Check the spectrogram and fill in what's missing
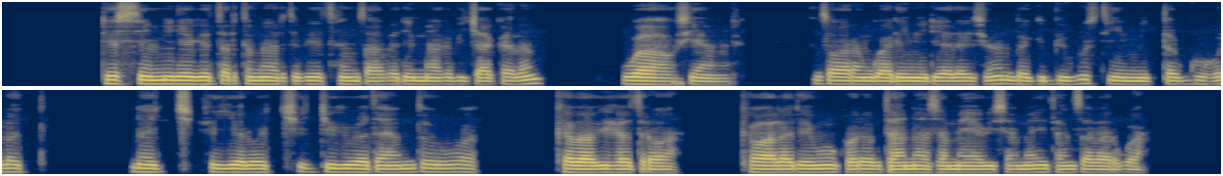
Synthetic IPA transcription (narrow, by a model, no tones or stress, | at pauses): d̪̥esjɛmːid̪əɡət̪ʼːɨɾt̪ʰɨmhɨɾt̪βe̞t̪hɨnsʼabəd̪emːakʼbɨt͡ʃʼakʼələm | wəhawsijaməd̪ | hɨnsʼəwaɾəmɡʷad̪emid̪ijalajsiho̞nbəɡɨbːiwʊst̪ʼjɛmːit̪ʼːəɡuhulət̪ː | nət͡ʃʼːfɨjəlo̞t͡ʃːɨd͡ʒːɪɡbət̪ʼamt̪ʼɨɾua | kʰːaβaβifət̪ʼɾəwal | kʰəwalad̪əɡmo̞kʰoɾəβt̪ʰanːasəmajawisəmajt̪ʰənsʼəβaɾɡʷal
